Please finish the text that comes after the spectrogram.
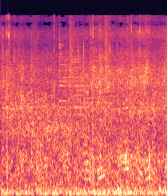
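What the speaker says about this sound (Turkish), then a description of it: "Mesela sert bir rüzgar geldi." Loud, blustery wind roaring and buffeting the microphone on the coast at Fethiye, Turkey, a constant low rumble with gusty surges.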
